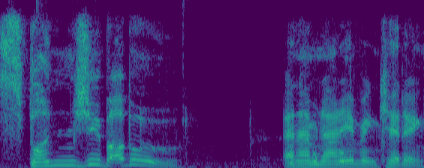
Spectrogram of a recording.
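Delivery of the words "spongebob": imitated Japanese-style pronunciation of a name. Answering how spongebob is said in japanese: imitating japanese pronunciation. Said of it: "the way that they say SpongeBob in Japanese".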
